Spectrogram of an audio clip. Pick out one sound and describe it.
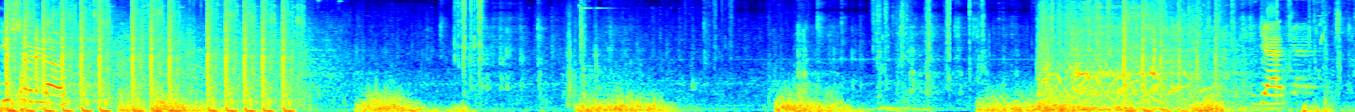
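An assault rifle fires rapid bursts.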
